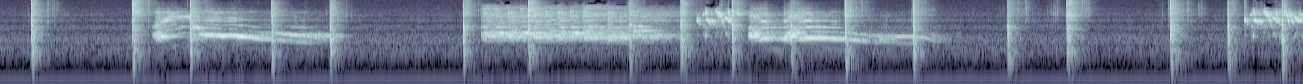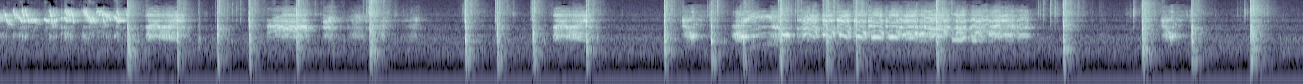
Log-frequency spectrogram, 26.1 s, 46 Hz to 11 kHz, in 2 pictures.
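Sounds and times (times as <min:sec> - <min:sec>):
toy mallet tapping pads: 0:04.7 - 0:09.3.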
